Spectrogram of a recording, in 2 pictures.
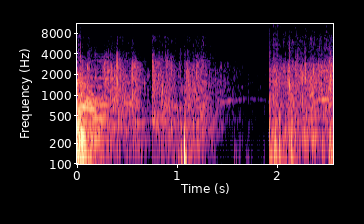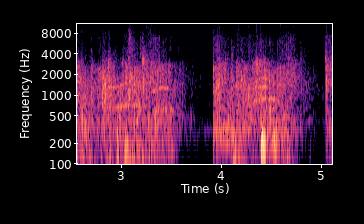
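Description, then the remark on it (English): A church audience standing and clapping their hands together in praise to God and to welcome a preacher, in loud, dense bursts, broken by two brief drops into near silence, with voices calling out mixed into the applause. “Let's stand and clap our hands together and give praise verbally unto God.”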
